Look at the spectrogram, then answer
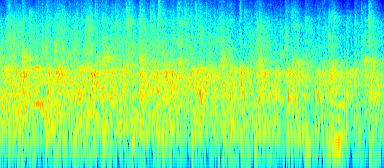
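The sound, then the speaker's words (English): A sustained round of applause from an audience at a live show, many hands clapping in a dense, steady wash of noise that stays loud throughout and dips only slightly near the end. “Let's give a warm round of applause for all the inspiring and moving stories we've heard here tonight.”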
